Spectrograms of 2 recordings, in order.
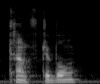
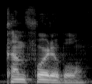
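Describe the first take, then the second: First: The middle syllables are squeezed into fewer sounds. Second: Every syllable is said as it is spelled. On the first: "that's how it feels like everyone pronounces it" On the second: "If I was to pronounce that phonetically"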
